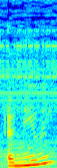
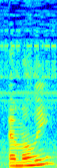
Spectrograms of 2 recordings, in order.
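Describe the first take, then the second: First: It is said with a Spanish accent. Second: It is said with an English accent. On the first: "with a Spanish accent" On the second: "my real first name"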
